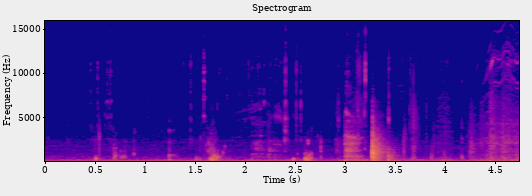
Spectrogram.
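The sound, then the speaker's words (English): Someone takes a quiet sip of a drink: soft wet mouth clicks, a slurp and a swallow over a few seconds, with no one talking. “Hold on, let me take a sip of my drink.”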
